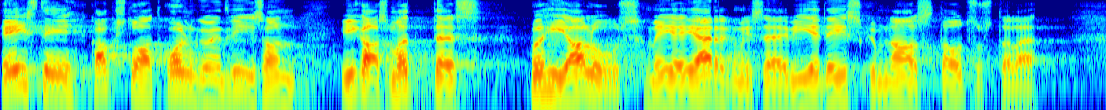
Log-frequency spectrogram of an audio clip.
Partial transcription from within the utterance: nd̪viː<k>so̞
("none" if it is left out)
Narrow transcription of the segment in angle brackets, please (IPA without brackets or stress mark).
none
